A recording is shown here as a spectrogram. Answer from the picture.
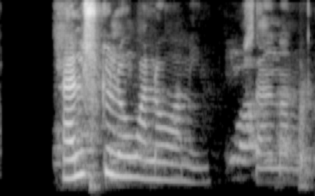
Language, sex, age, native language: Icelandic, male, 9, Icelandic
